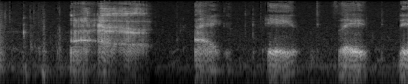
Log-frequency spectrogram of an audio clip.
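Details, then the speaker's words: Deliberate voluntary burping, burping letters of the alphabet, done without having drunk soda: several loud, drawn-out belches, some voiced like words, with short quiet gaps between them. "And I'm going to burp for y'all cuz I'm really bored and I'm losing."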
